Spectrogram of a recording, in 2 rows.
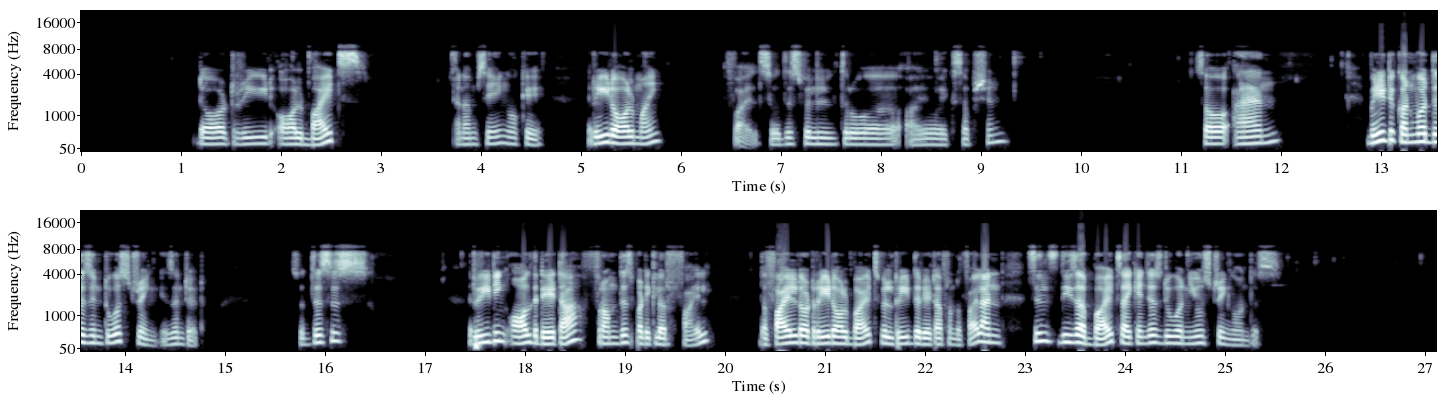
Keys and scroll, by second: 2.4 Return, 8.6 alt+Return, 13.5 Return, 16.4 Return, 19.7 alt+super+l.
